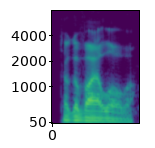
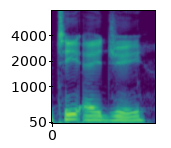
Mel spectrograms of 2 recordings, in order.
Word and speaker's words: Tagovailoa: Tagovailoa. Is it T-U-G or T-A? Last name Tagovailoa.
